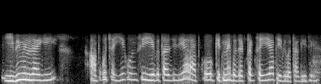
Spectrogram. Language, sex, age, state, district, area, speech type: Hindi, other, 18-30, Madhya Pradesh, Balaghat, rural, conversation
